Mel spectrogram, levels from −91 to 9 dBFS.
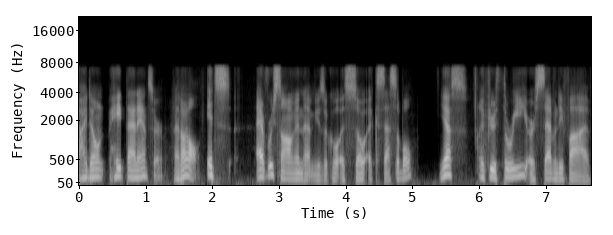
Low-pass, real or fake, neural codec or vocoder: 7.2 kHz; fake; codec, 16 kHz, about 1 kbps, DyCAST, with the encoder's durations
